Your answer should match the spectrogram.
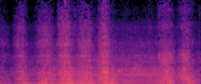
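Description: At the company Sanergy's workshop, a carpenter cuts wood with a handsaw to make toilet doors, in steady back-and-forth strokes, about two each second, with a coarse, raspy hiss that rises and falls with each pass. No one speaks.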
